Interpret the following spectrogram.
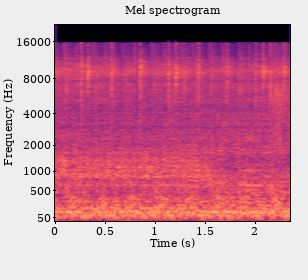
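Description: Live metal band playing loud, with distorted guitar and a drum kit going at speed, rapid drum and cymbal hits packed close together.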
